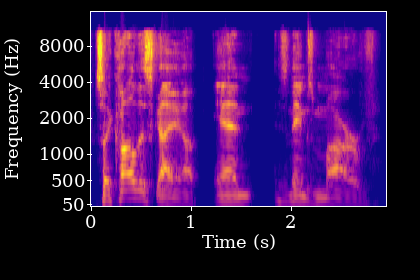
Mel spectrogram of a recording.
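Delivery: ordinary talk, nothing marked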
